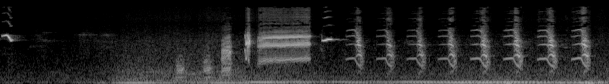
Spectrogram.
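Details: Javan myna singing to spur other mynas into song: a long grating squawk, then a steady series of short downward-slurred chirps roughly three per second over a low hum.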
